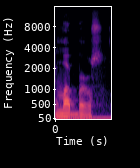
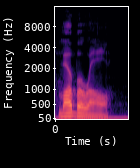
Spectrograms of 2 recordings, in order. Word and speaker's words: Marlboro: I got Marlboros. – Marlboros. – Marlboral.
